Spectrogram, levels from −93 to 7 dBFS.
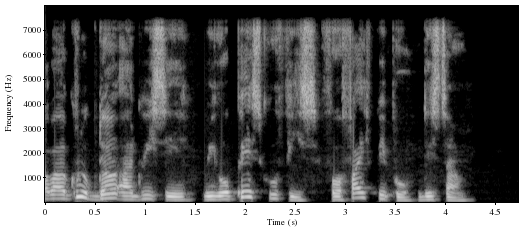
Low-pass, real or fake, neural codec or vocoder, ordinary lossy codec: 7.2 kHz; real; none; none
